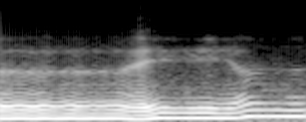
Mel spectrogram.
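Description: A man chanting in long held notes, one low steady tone that steps up in pitch about a second in and again near the end.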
